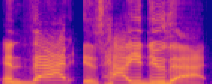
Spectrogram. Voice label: hurrah, survivor voice; gambler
